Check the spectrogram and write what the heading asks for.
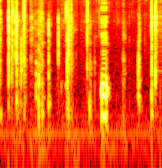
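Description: Thin plastic of a clear catheter drainage bag crinkling as it is handled, an irregular string of short, sharp crackles, with one short spoken word a little past the middle.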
